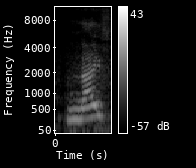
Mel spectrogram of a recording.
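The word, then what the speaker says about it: knife: होगा मून होगा तो इस तरीके से मून होगा तो नाइफ वर्ड है के साइलेंट हो गया एन आई एफ ई एफ ई नाइफ है सपोज नाइफ ऐसे आ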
